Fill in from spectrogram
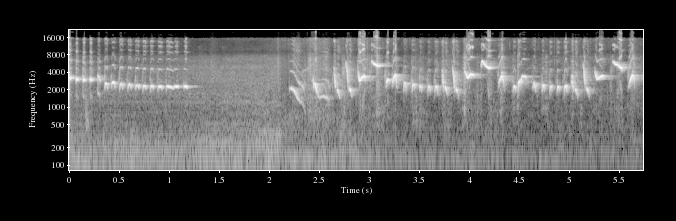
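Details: Caged greater green leafbird singing a lure and training song with pelatuk bawang filler phrases, a melody sought by contest judges: a long, level, buzzy trill, a short pause, then rapid varied whistles sweeping up and down.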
